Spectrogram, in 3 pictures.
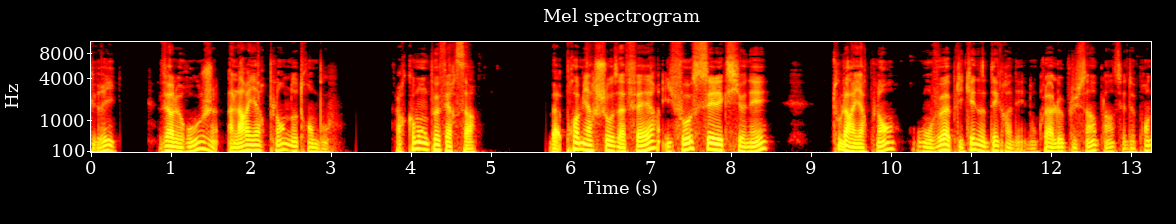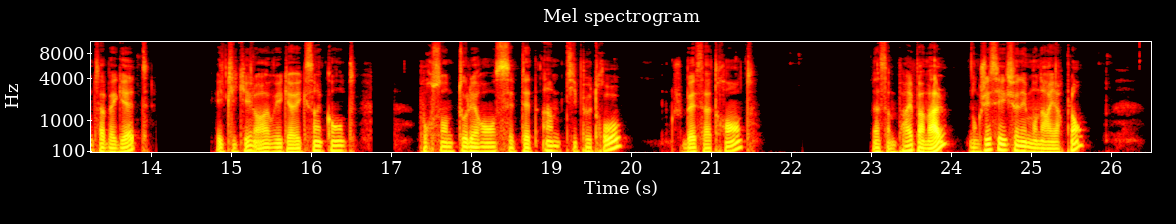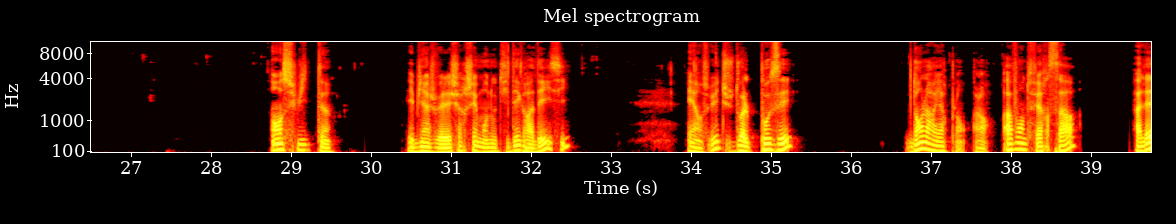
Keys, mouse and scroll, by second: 6.2-7.3 drag, 12.8 click, 13.7 click, 18.9 click, 20.7 click, 21.3 click, 32.6 click.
